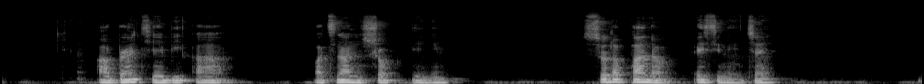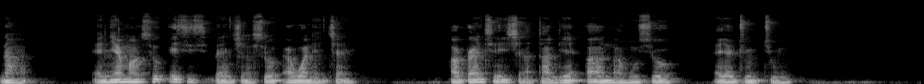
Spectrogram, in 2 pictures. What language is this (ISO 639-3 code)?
aka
